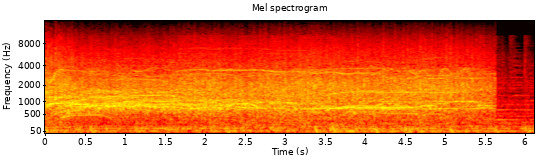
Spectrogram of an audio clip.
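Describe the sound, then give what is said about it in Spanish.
Loud crowd applause on a radio show, a thick, sustained roar of many hands clapping with some cheering mixed in, holding steady before cutting off abruptly near the end. “Así que este aplauso es de agradecimiento a todos ustedes.”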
